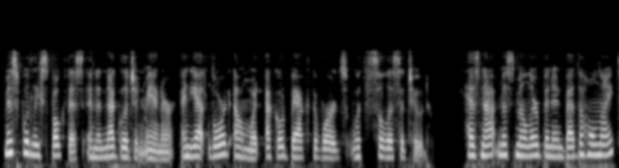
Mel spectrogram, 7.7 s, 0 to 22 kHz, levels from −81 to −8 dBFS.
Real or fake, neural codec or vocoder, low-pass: real; none; 7.2 kHz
